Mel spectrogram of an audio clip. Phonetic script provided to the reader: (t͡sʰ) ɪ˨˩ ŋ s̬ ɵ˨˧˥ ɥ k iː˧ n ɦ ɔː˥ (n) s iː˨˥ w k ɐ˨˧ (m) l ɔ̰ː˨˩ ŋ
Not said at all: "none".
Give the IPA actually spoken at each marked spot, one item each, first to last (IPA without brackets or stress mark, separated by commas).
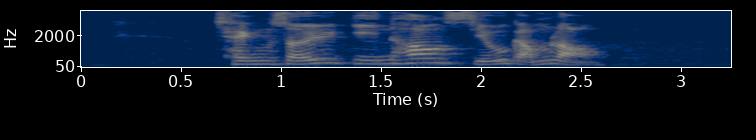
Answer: t͡sʰ, ŋ, m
